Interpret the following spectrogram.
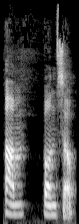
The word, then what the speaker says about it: Bonzo: Because they said it's Portuguese, so it's pronounced like an S. Bonzo.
